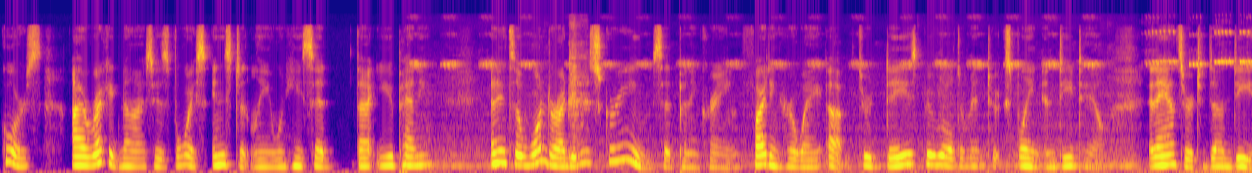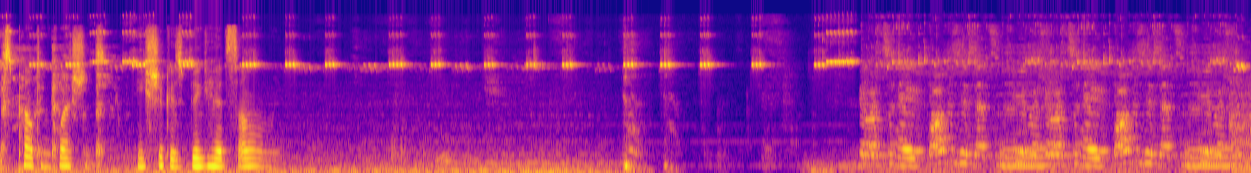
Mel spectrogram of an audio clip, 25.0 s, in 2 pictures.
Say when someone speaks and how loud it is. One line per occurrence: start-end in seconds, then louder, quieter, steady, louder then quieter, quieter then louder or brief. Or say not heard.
0.0-15.3 steady.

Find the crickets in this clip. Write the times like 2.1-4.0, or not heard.
4.0-24.9.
